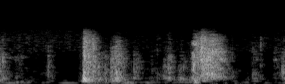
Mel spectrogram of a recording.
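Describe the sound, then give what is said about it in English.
A strongbox being opened, with two short bursts of scraping, clattering handling noise and quieter rustling between them. “Okay, now, where's the dough? In this strong box. Get it, Sammy. Yeah. Is it locked? No. All right, open it.”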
